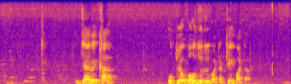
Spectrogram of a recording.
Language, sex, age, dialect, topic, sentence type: Bhojpuri, male, 51-55, Northern, agriculture, statement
